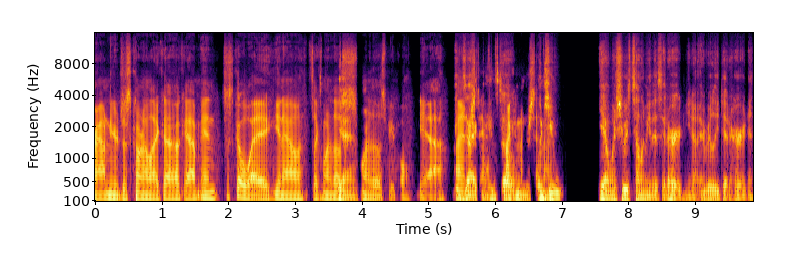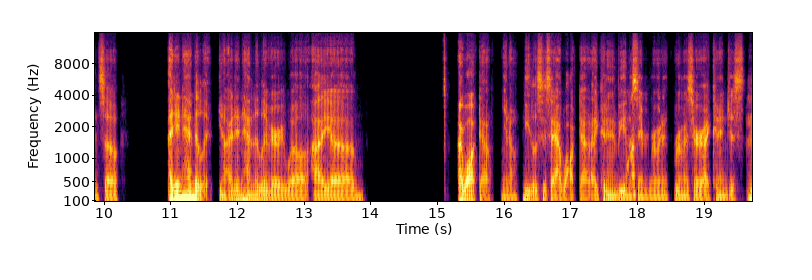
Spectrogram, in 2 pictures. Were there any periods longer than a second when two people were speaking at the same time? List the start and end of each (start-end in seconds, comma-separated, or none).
5.4-6.9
